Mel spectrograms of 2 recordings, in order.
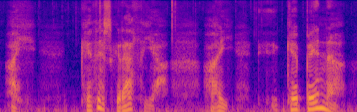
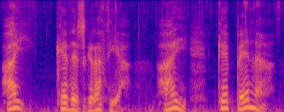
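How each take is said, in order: First: A voice lamenting outside the inn; lament from the street. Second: Put-on high, wavering old voice repeating the cry; an old man keening as he walks; a mournful old man repeating his cry; old man's lament. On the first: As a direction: call out your grief down the street. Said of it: "escuché una voz en la calle". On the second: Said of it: "caminaba y repetía". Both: A narrator's reading.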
